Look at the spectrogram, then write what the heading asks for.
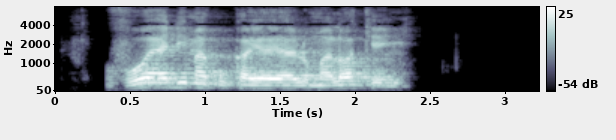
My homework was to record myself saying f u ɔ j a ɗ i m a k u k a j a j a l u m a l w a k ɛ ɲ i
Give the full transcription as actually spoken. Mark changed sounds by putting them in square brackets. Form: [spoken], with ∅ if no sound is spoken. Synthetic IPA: [v] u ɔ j a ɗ i m a k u k a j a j a l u m a l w a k ɛ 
